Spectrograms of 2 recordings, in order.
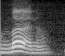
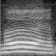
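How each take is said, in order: First: Said in the usual way. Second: MANO with the A drawn out and louder; emphatic long vowel. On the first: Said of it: "Então, se eu falo". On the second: Shown as a demonstration. Teacher flagging something important to say, drawn-out emphatic mano. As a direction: lean hard on a long A in mano. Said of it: "alguma coisa importante ali pra dizer".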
